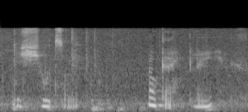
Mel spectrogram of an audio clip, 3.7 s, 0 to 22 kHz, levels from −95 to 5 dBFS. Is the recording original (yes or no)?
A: yes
